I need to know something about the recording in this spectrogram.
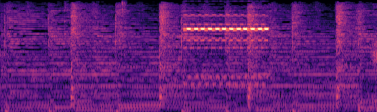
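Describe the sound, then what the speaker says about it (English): A phone in the video game My Summer Car rings in repeated electronic bursts, a steady rhythmic ringtone pattern heard clearly over faint game background. "Shut up, phone!"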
